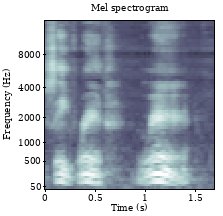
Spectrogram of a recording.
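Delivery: mock mad, heated, angry outburst. Retelling a recap scene where a character gets mad: imitating an angry character. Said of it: "And he gets all mad".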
